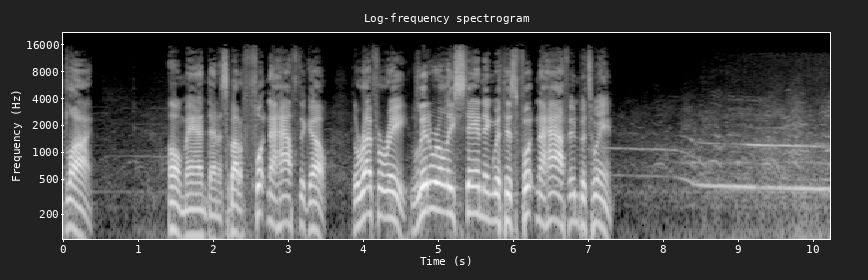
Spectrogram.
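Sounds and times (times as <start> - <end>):
speech: 0.0 - 0.4, 1.4 - 7.4
noisy crowded background at a football game: 0.0 - 10.2
people howling like wolves at a football game in Sun Prairie: 7.3 - 10.2.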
